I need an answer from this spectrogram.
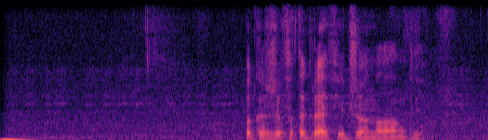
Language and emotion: Russian, neutral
